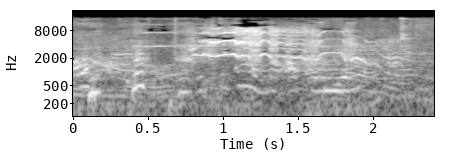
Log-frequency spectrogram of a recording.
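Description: A young child's high-pitched, wavering squeal, strongest from about a second in, mixed with voices.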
